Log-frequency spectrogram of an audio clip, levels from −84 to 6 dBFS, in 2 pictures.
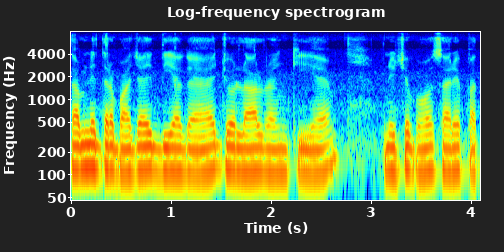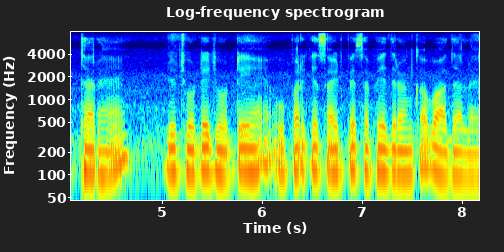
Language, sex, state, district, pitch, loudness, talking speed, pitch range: Hindi, male, Maharashtra, Pune, 115 Hz, -16 LUFS, 205 wpm, 110-120 Hz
